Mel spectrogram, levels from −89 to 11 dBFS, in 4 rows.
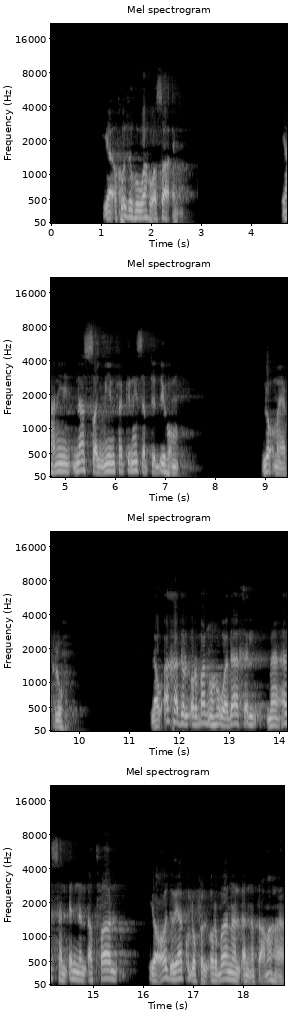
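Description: At 8.13 s the audio drops abruptly into silence and stays there until 8.86 s, then picks up again at exactly the point where it broke off, with nothing skipped or repeated. That is a rebuffering stall: playback drained its store of downloaded audio and had to halt until more data arrived. No material is lost, but the gap inserts about 0.73 s of dead air, stretching the clip's timeline by that amount.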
